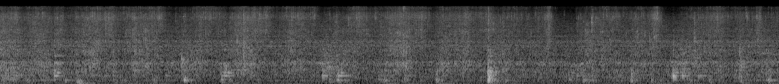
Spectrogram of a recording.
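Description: Minced meat kneaded by hand in a bowl makes soft, wet squelching and slapping sounds with occasional sharper knocks, fairly close and steady, with no talking.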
